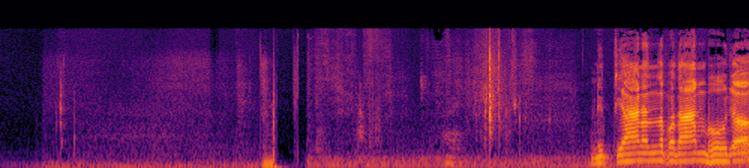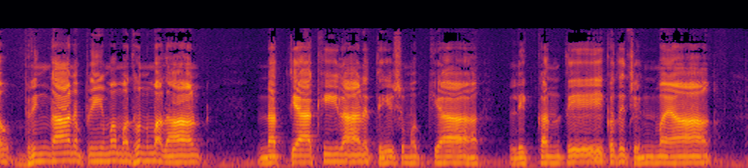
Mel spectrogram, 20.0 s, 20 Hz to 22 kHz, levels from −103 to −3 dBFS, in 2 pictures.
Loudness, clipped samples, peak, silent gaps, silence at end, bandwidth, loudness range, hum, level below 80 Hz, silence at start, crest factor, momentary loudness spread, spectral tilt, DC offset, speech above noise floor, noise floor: -23 LUFS; under 0.1%; -4 dBFS; none; 0.2 s; 12 kHz; 15 LU; none; -50 dBFS; 0.8 s; 24 dB; 19 LU; -3.5 dB/octave; under 0.1%; 41 dB; -65 dBFS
